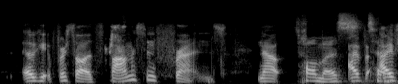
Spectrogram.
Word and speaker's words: Thomas: with a hitch and it's always just the T sound I'm it's just the T it's just a straight a sound so Thomas the Tank Engine is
